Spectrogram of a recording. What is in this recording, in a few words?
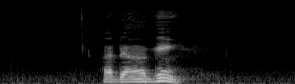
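"advgi", Cherokee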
